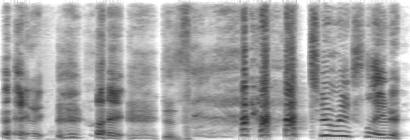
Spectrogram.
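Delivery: high, loud laughing disbelief; cracking up while trying to ask. Real, not acted. Cohost bursts out laughing mid-recap, laughing. Host cracks up over comic.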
